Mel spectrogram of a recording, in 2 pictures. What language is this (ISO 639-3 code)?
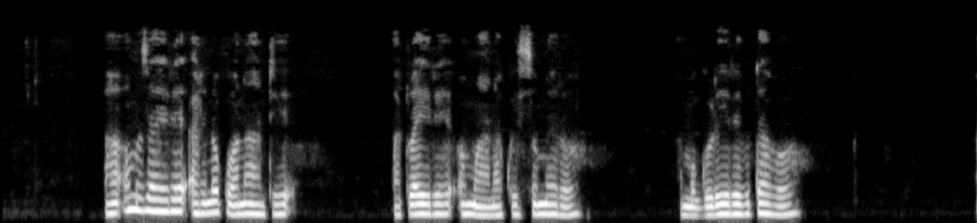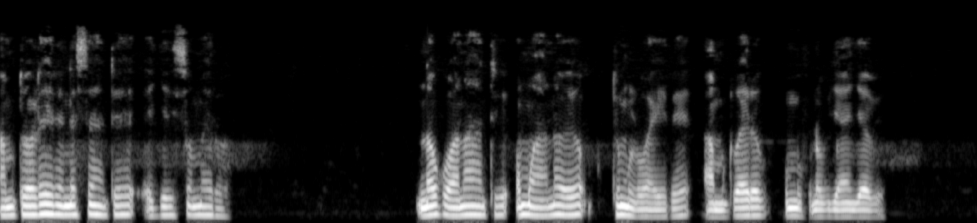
lke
